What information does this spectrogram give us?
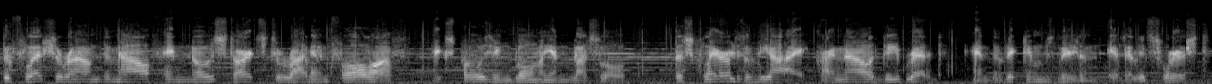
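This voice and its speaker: A man's voice: fairly low pitch, fairly even intonation, pushed and bright, rough recording. A synthetic man's voice, robotic and mechanical, narrating a scripted analog horror public-safety warning tape with odd pronunciations. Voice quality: robotic synthetic text-to-speech voice. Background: slow music.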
